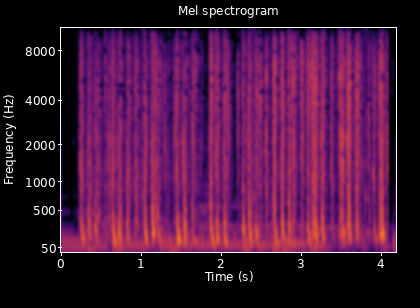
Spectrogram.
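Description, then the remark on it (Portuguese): A rapid, continuous drumming of hoofbeats as several horses gallop, the thuds overlapping in a loud, steady rhythm with no voices; a medieval fantasy sound effect played from the Bardify app. “Cavalos galopando.”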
